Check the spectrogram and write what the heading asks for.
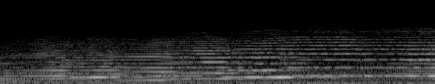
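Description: String orchestra of violins, violas, cellos and double bass playing long bowed notes, the pitch shifting every second or so, with louder swells about a second in and near three seconds.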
